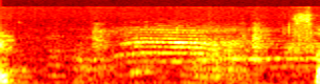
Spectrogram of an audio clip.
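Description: A faint, high animal call in the background, drawn out for about a second in the middle with a slight rise and fall in pitch.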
